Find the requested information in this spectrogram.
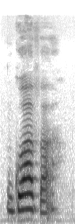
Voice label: "Guava", English

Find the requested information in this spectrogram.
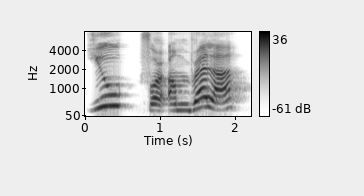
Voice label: u umbrella, English; grade1; identifying letters third

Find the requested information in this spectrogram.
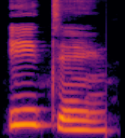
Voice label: "eating", english; grade3; fun with sentence

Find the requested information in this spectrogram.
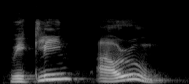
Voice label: clean, en; grade1; math; time

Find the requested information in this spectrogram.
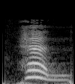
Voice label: "hen", English; grade1; basic sounds 2

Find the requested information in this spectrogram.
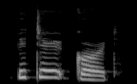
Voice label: Bittergourd, girl

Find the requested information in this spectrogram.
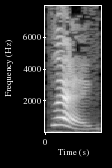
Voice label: "leg", english; grade1; basic sounds 1

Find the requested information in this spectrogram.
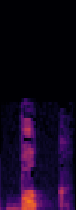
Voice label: "book", English; grade1; basic sounds 1

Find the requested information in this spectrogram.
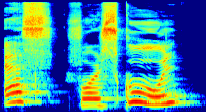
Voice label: school, english; grade1; identifying letters

